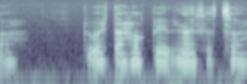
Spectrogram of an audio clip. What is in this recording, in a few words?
"hogyn", Welsh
